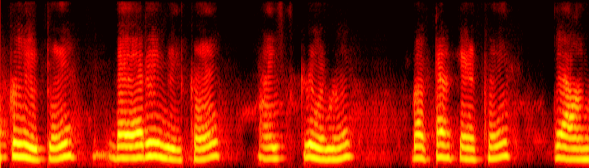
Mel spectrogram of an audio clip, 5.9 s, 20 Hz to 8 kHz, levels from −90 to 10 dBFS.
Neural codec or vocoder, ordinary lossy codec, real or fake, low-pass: codec, 16 kHz, 1 kbps, FreqCodec, smaller model; none; fake; none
